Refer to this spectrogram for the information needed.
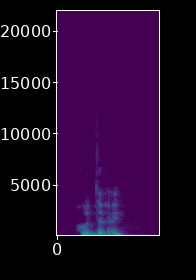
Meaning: second-person plural simple future of coudre
- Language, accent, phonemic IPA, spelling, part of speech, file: French, Canada, /ku.dʁe/, coudrez, verb, LL-Q150 (fra)-coudrez.wav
